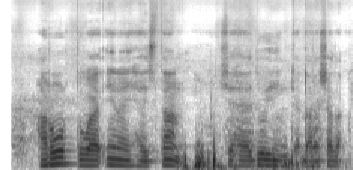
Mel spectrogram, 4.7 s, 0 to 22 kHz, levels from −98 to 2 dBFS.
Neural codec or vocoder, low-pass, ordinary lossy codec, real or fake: vocoder, 44.1 kHz, 128 mel bands, Pupu-Vocoder; none; none; fake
